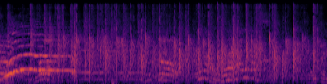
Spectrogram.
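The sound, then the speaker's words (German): A crowd applauds steadily for several seconds, a dense, continuous patter of many hands, with a rising whoop and scattered shouts of cheering mixed in near the start. “Ein riesen Applaus wert.”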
